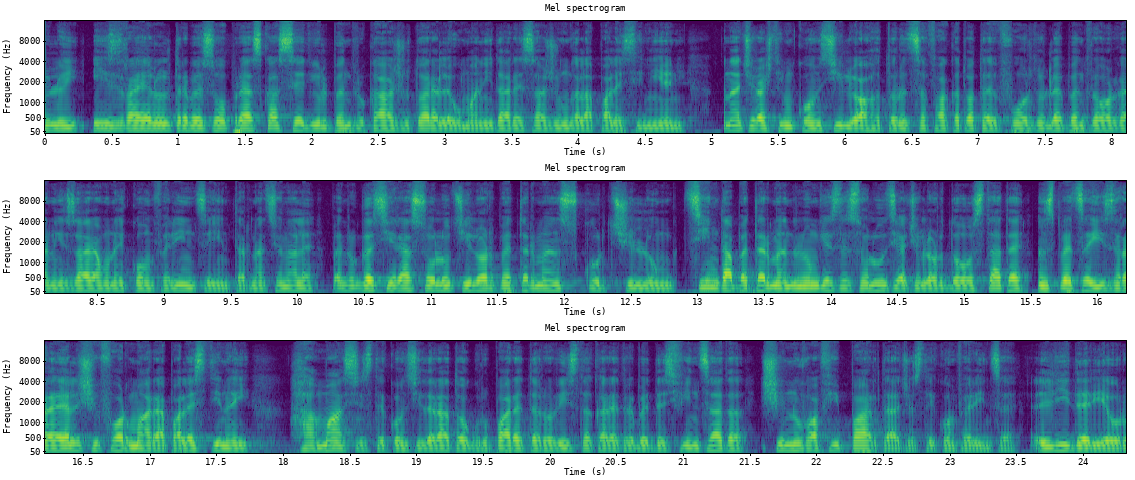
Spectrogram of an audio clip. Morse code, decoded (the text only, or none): none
